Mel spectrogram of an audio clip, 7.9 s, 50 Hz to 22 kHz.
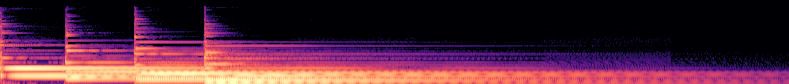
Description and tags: Decreasing intro for an announcement. Recorded with Yamaha PF-1000 and Zoom H5, edited with Audacity.
airport, announcement, automated, beginning, gong, intro, platform, railway, station, tannoy, train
